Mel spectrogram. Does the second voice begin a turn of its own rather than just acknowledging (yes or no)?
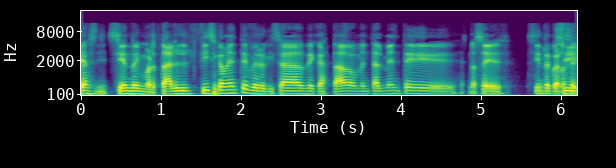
yes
